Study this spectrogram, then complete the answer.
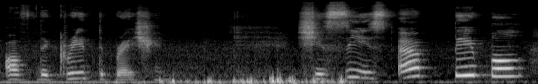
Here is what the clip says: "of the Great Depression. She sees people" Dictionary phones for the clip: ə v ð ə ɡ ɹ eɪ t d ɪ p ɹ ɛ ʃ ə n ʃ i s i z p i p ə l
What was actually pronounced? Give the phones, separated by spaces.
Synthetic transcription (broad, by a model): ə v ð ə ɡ ɹ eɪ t d ɪ p ɹ ɛ ʃ ə n ʃ i s i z p i p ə l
